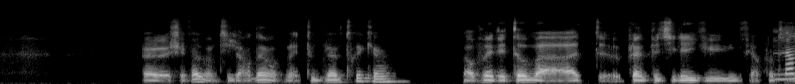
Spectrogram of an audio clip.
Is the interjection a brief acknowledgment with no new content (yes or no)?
no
